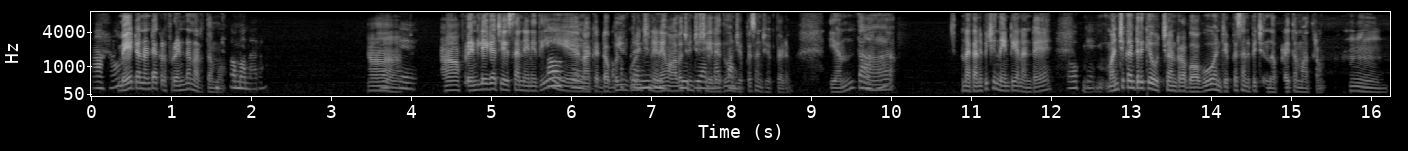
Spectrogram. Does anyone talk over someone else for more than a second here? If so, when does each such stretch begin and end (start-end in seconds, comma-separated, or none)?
6.7-8.1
